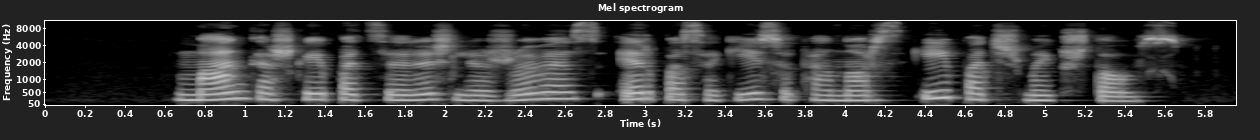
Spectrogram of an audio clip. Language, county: Lithuanian, Telšiai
